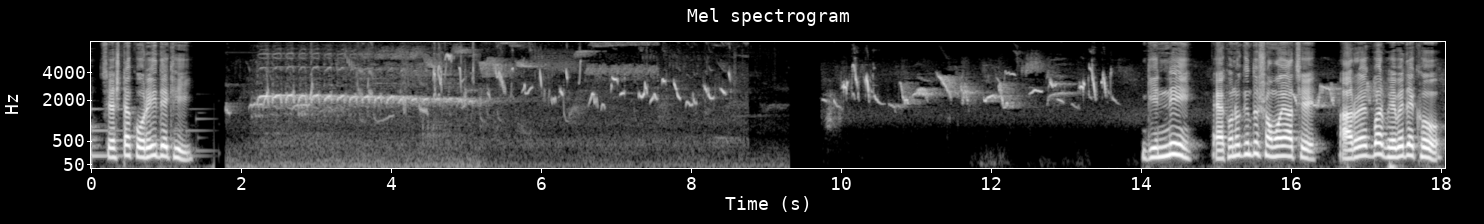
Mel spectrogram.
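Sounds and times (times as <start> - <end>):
songbirds chirping: 0.0 - 18.0
steady high bird whistle: 1.8 - 7.7.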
